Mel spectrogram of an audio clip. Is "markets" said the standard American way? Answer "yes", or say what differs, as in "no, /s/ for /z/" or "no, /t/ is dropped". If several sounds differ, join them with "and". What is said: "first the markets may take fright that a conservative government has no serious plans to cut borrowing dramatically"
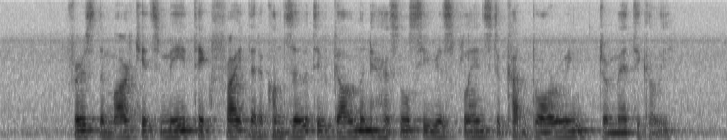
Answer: yes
